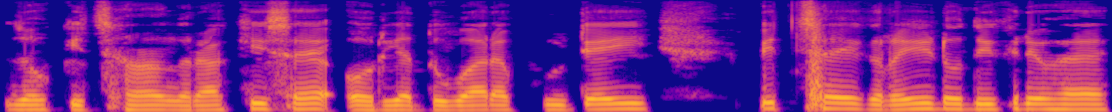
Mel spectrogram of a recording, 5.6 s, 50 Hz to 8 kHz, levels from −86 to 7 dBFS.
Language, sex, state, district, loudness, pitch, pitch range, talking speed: Marwari, male, Rajasthan, Churu, -13 LUFS, 130 Hz, 120-140 Hz, 160 wpm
